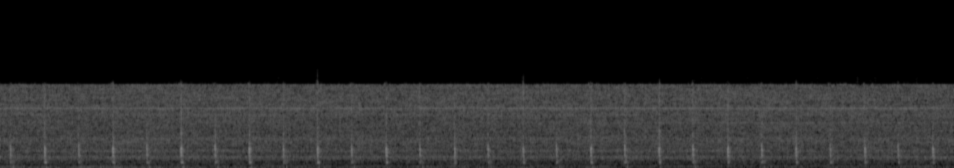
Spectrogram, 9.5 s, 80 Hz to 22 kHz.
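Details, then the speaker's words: Antique Enfield Westminster chime mantel clock after pendulum adjusted to the level surface; crisp, even tick-tock about 88 beats a minute with equal spacing: clock in beat and running healthy. "So that sounds absolutely perfect to me, and it's matching the level that it's on."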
